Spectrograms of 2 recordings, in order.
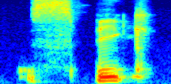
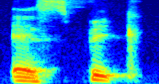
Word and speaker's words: speak: Nosotros decimos speak. No, that's not correct. You have to say speak. Las palabras empiezan con S, speak. No vamos a decir speak, no, speak.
